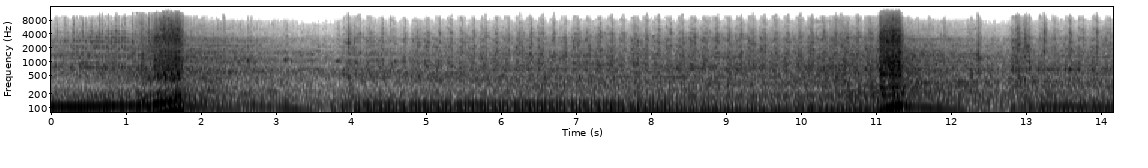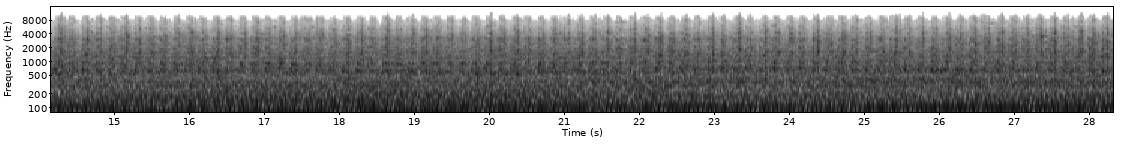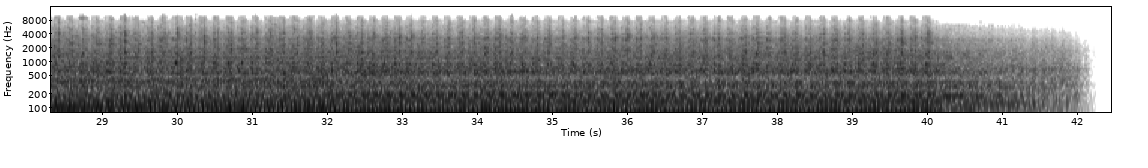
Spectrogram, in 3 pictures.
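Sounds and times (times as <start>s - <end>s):
1939 Matilda Mark 2 tank parking, slowly approaching, passing and parking: 0.0s - 42.2s.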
